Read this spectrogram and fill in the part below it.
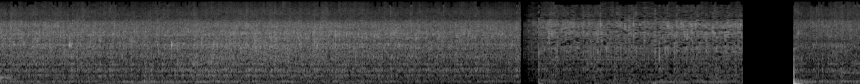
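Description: Masala-coated fish frying in oil, a constant dense sizzle close by that cuts out briefly near the end before resuming.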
